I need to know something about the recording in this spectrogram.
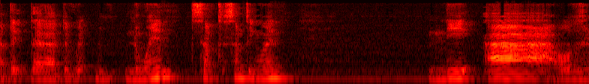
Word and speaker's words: Nguyen: to mean nguyen but you're not supposed to say nu in you're supposed to say win no you don't pronounce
